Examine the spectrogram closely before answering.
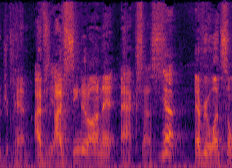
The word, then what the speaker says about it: AXS: It's on Access TV, which is spelled AXS.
